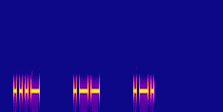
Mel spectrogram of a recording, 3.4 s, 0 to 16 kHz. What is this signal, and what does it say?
Morse code, heard as a keyed tone, about 28 wpm, spaced as for 13 wpm, 700 Hz. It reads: VWR
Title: USA Call Signs - 6 Characters - 4x Character Spacing - 28wpm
